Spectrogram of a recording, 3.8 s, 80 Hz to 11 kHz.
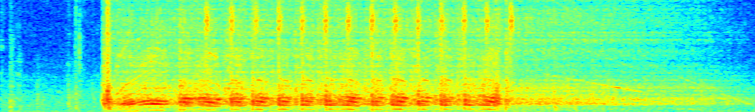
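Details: BMW M20 engine: starter spins about two seconds at an even quick beat with no firing, cranks but won't start; fuel pressure being checked.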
